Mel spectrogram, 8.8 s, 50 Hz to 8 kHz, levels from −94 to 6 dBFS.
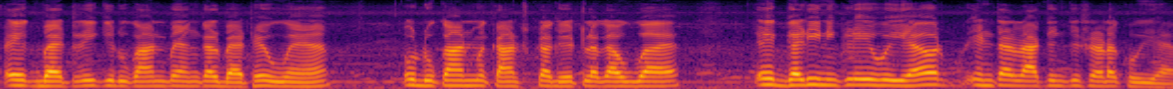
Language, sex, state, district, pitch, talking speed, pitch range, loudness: Hindi, male, Madhya Pradesh, Katni, 160 Hz, 205 wpm, 155-175 Hz, -17 LUFS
